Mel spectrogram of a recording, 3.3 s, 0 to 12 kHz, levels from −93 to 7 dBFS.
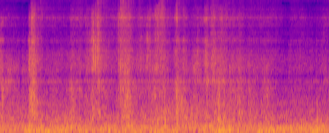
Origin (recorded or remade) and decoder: remade, codec, HILCodec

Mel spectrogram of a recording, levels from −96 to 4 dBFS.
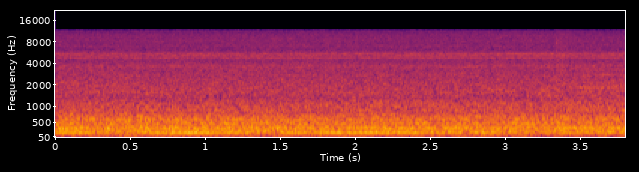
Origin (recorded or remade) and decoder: recorded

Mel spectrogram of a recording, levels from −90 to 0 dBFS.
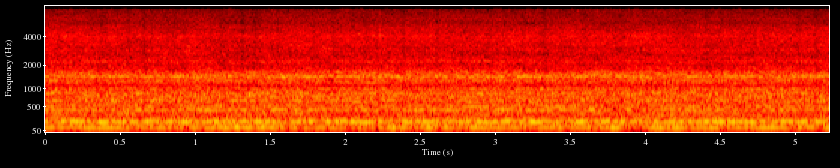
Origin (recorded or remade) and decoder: remade, codec, DAC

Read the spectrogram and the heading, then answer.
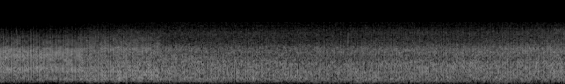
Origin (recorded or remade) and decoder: remade, vocoder, WaveNeXt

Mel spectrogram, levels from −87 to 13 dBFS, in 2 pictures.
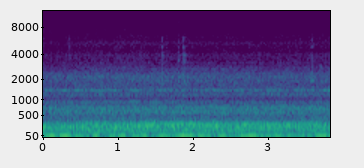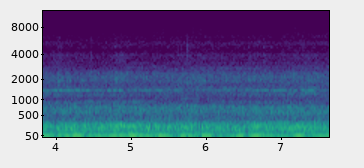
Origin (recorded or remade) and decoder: remade, vocoder, BigVGAN v2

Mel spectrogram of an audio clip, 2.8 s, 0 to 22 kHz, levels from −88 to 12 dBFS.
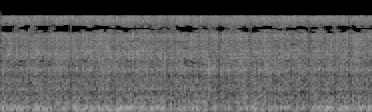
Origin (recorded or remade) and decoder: recorded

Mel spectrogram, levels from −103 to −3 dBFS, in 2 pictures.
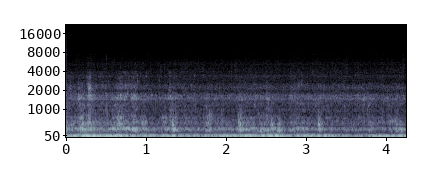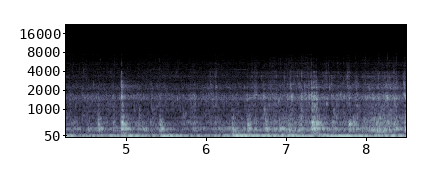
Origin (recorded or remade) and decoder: recorded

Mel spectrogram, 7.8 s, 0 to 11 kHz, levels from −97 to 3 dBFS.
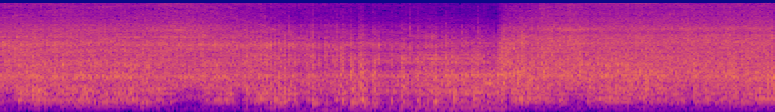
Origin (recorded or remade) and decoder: recorded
